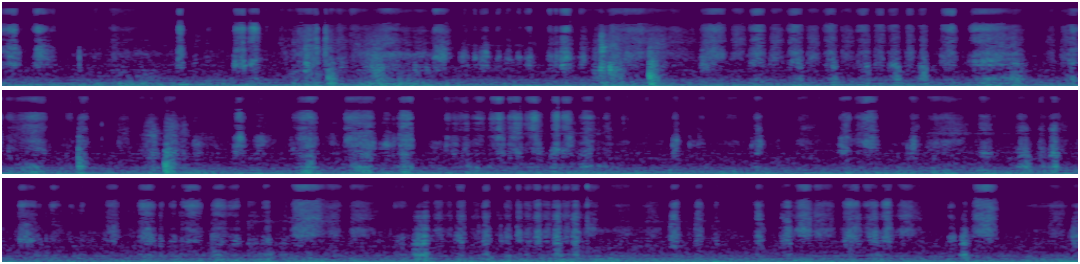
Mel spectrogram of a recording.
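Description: Faint scratching of an old Pentel pen nib on drawing paper: many quick, irregular sketching strokes.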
